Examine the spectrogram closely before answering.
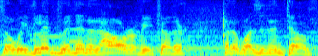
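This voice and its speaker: Music plays behind a man with a high pitch who speaks at a moderate pace with fairly even intonation. The room has an audible echo. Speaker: war veteran. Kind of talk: interview.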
